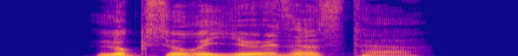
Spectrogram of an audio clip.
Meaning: inflection of luxuriös: 1. strong/mixed nominative masculine singular superlative degree 2. strong genitive/dative feminine singular superlative degree 3. strong genitive plural superlative degree
- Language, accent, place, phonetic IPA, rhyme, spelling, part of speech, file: German, Germany, Berlin, [ˌlʊksuˈʁi̯øːzəstɐ], -øːzəstɐ, luxuriösester, adjective, De-luxuriösester.ogg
